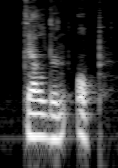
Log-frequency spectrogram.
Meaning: inflection of optellen: 1. plural past indicative 2. plural past subjunctive
- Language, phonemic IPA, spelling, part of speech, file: Dutch, /ˈtɛldə(n) ˈɔp/, telden op, verb, Nl-telden op.ogg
